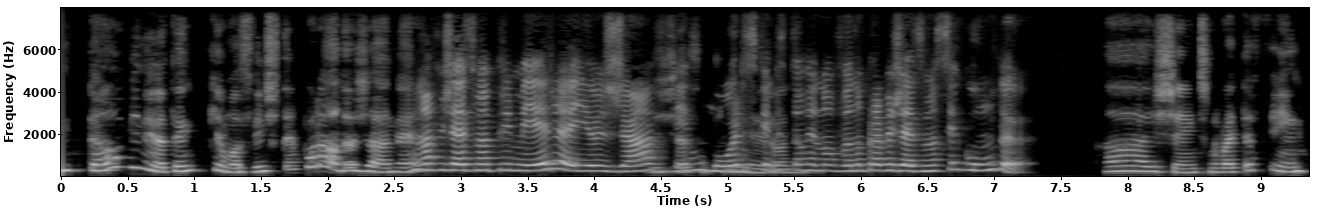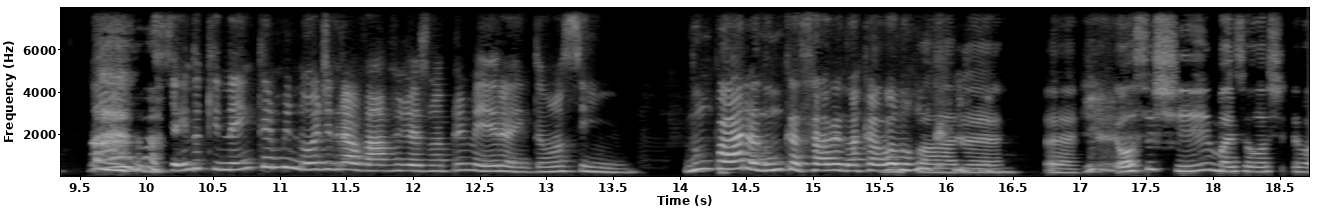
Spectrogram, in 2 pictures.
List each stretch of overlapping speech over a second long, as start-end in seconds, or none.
4.4-5.6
